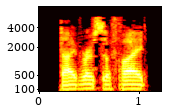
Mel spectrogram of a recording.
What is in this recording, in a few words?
"diversified", English; adjectives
